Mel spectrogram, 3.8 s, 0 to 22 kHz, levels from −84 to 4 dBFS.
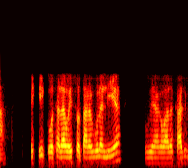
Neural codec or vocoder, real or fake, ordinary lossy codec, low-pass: codec, 16 kHz, 0.4 kbps, LongCat-Audio-Codec; fake; none; 3.6 kHz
